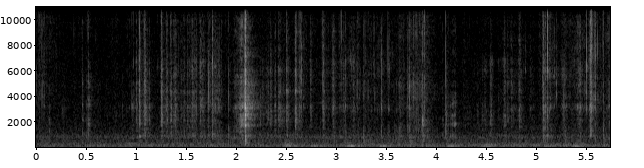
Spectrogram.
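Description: A solid beige bar of soap held in hand is shaved with a box cutter blade. The result is a quiet run of crisp, bright scraping and crackling strokes, with one sharper tick standing out about two seconds in.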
